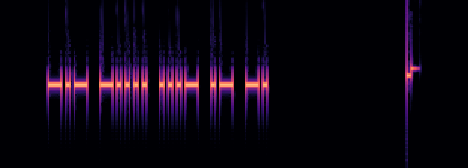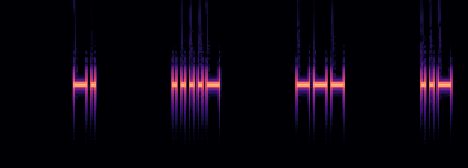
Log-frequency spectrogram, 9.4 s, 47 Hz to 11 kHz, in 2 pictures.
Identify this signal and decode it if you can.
Morse code, heard as a keyed tone, about 28 wpm, spaced as for 15 wpm, 700 Hz. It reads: K6VAN N4OU
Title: USA Call Signs - 5 Characters - 6x Character Spacing - 28wpm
